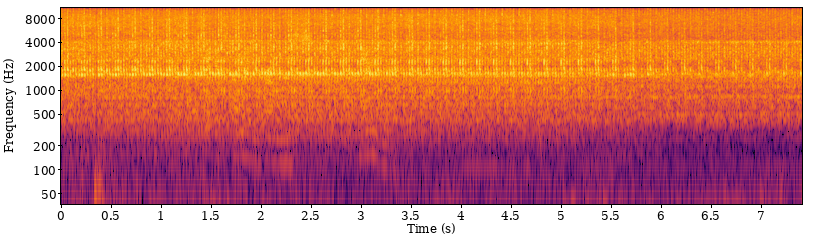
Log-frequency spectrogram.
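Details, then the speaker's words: Toyota 2JZ-GE VVT-i at hot idle after a five-mile hard drive, noise worsens with temperature: sharp quick even ticking rattle; owner first suspected the VVT-i cam gear, but excessive valve clearance, needing valve adjustment, is the cause. "that's pretty bad so that's the noise I'm talking about listen noise I'm hopefully gonna be fixing here tonight"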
